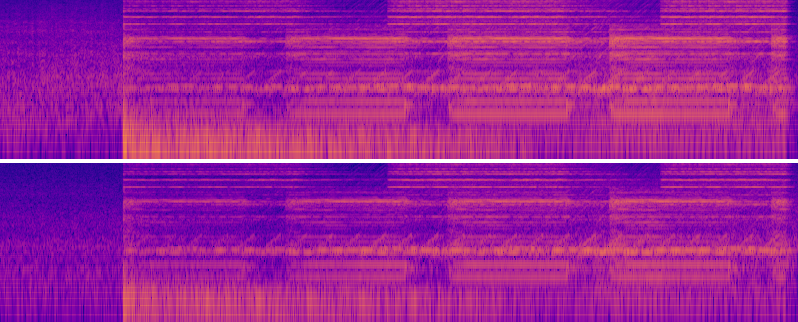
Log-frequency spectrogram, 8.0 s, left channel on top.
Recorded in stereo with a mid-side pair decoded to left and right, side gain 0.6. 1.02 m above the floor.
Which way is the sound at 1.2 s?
40° left.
